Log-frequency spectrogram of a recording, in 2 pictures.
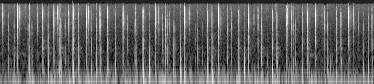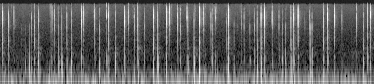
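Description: Long acrylic nails tap and scratch the base of a translucent plastic cosmetic jar full of white cream, with a barcode sticker on its bottom. A quiet, steady stream of rapid, crisp clicks and scratchy patter, each with a soft low thump and a bright edge, stops short with almost no ring.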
